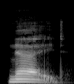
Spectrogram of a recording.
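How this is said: The ee vowel glides from the centre of the mouth. "Red text, read in Brummie, followed by GB"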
